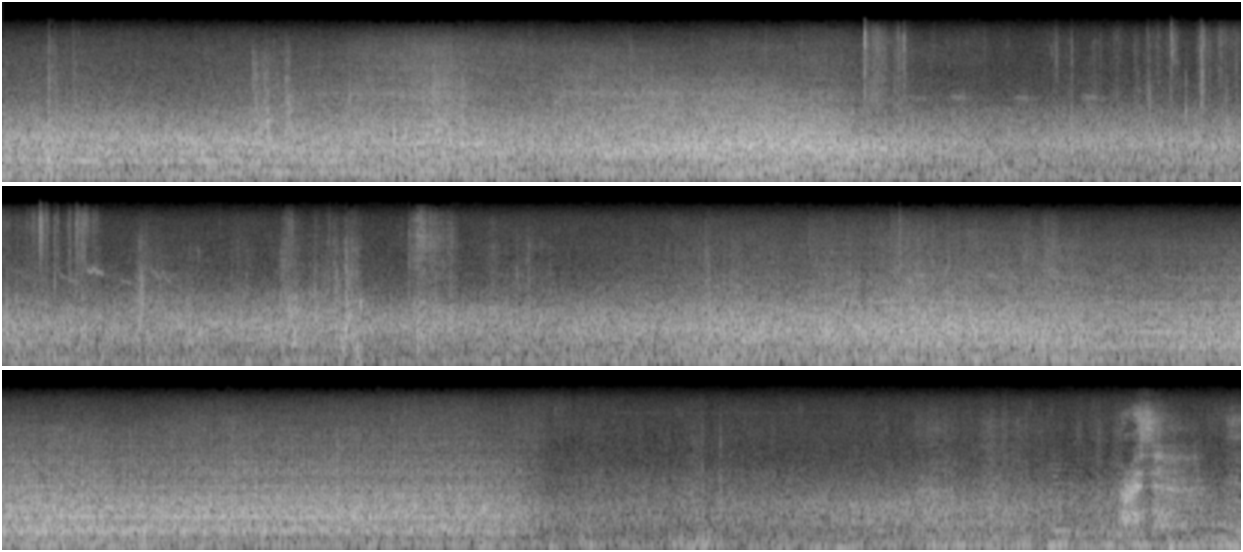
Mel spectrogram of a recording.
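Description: Tense drama score: a dense, sustained drone with scattered sharp clicks, over a low vehicle rumble; it drops in level near the end.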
